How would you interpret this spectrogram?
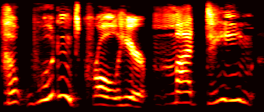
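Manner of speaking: high, drawn-out protest; distressed denial. A narrator's reading. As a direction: insist desperately, pitch climbing. Trapped man protests.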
